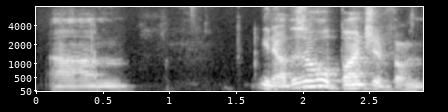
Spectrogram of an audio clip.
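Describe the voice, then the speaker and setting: A man with a slight New Jersey accent. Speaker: detailing YouTuber and soap maker. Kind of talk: casual interview chat. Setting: video call from a hotel room.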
